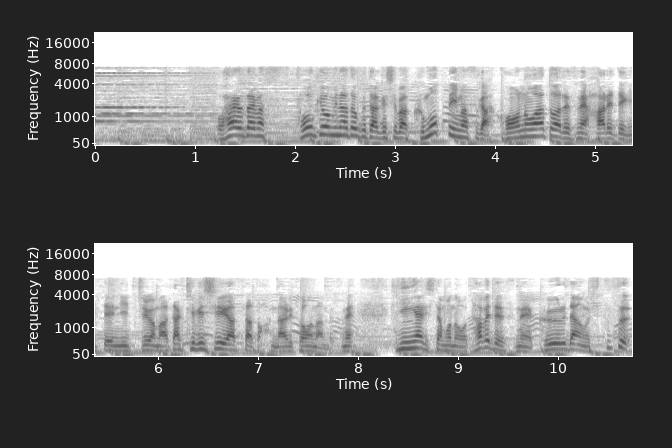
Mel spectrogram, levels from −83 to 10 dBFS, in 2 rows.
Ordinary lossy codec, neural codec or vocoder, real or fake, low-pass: none; none; real; 7.2 kHz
